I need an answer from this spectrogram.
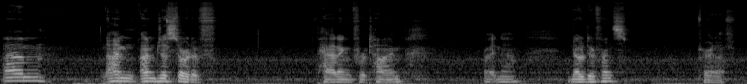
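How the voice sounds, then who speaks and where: A man with a soft, breathy voice hosts a casual live stream in the manner of an old-timey radio announcer. He is low-spoken and takes his time, rambling along in a self-deprecating way. Faint noise sits behind his voice. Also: takes it slowly.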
